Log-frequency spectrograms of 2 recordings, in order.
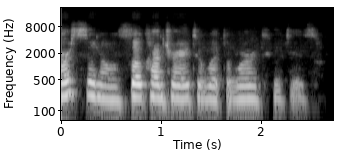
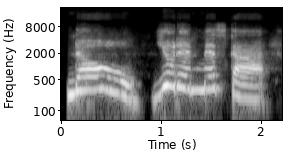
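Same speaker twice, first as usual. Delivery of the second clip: usual speaking voice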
